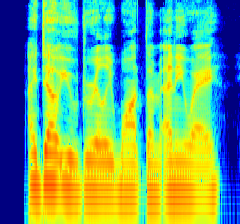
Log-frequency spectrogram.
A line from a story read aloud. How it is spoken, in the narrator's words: he chuckles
